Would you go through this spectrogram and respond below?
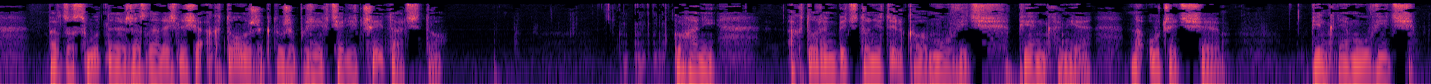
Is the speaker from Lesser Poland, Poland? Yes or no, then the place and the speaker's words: no; Pomeranian Voivodeship, Poland; born there; Urodziłem się na wiosce na Kaszubach.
